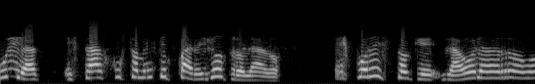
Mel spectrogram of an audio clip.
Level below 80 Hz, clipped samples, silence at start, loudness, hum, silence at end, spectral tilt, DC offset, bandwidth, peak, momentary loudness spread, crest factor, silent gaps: -78 dBFS; under 0.1%; 0 s; -23 LUFS; none; 0 s; -5 dB/octave; under 0.1%; 8.2 kHz; -8 dBFS; 10 LU; 16 dB; none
